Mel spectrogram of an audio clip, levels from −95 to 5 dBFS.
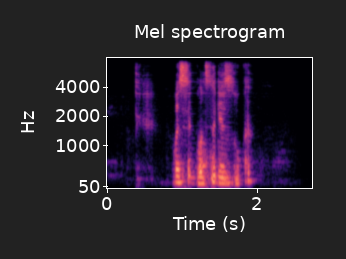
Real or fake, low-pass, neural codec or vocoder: fake; 7.2 kHz; codec, 44.1 kHz, 1.7 kbps, Pupu-Codec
